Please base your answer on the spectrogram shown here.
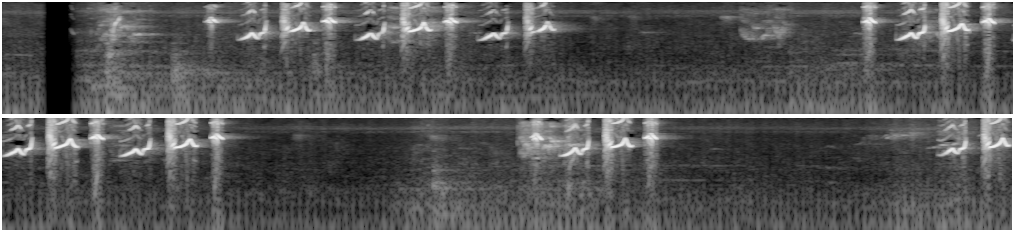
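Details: Vigorous song of a cinereous tit in three separate bursts, each a quick string of bright, high paired notes with upward-flicking chirps, separated by pauses of about two seconds with a faint background hiss.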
